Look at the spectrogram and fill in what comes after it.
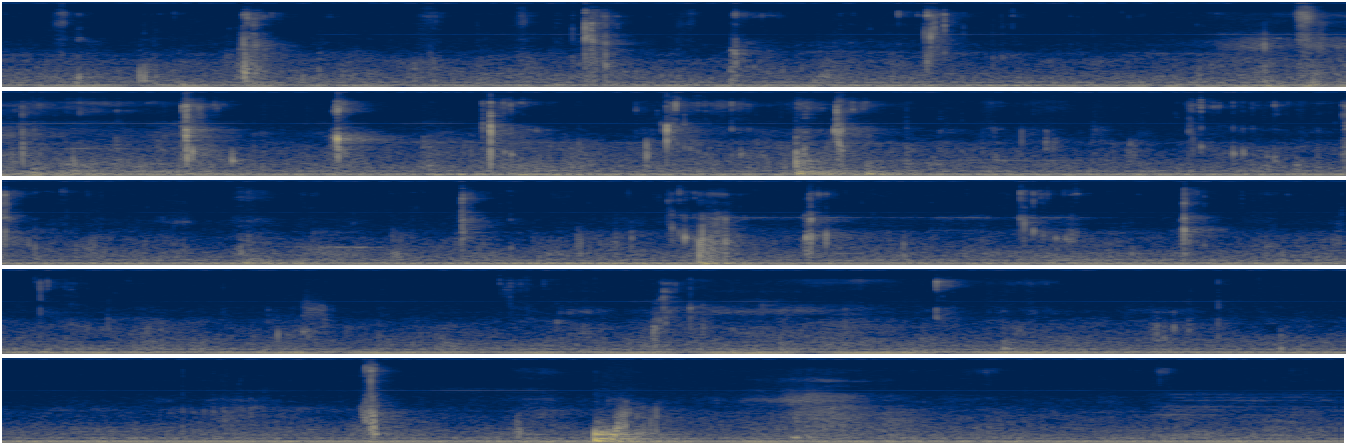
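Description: Close-miked chewing and mouth sounds of a person eating by hand from a steel thali, with scattered sharp clicks and taps, the loudest near the end, over a steady low hum.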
